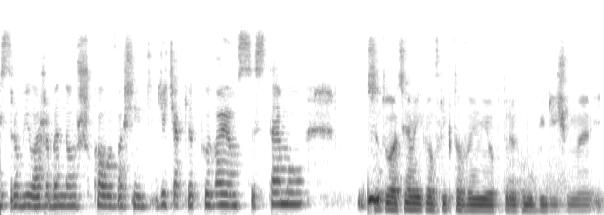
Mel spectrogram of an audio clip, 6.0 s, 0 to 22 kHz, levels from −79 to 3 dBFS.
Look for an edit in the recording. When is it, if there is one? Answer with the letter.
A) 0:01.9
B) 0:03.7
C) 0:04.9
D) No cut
B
